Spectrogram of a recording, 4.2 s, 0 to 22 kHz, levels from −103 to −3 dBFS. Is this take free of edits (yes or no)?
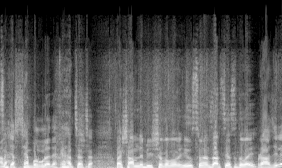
yes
